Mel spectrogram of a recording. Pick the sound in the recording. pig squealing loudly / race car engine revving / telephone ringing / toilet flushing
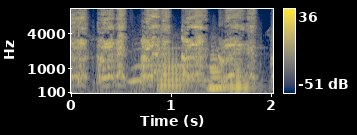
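pig squealing loudly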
